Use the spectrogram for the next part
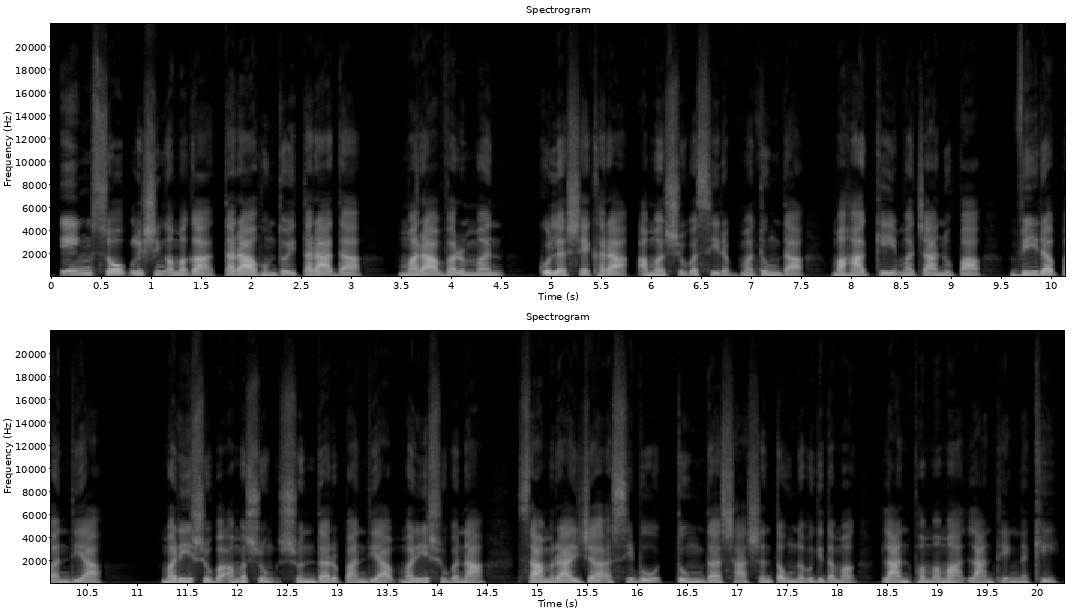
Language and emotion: Manipuri, neutral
